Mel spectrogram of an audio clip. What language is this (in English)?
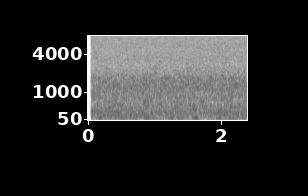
Urdu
